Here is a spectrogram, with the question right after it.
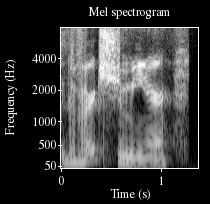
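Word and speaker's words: Gewürztraminer: It's pronounced Gewurztraminer. That rhymes with Hertzmowiener.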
